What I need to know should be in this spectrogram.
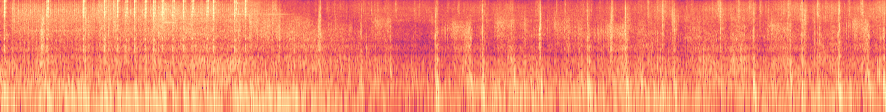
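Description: A propeller plane's engine roars steadily.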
